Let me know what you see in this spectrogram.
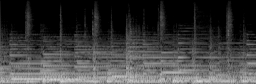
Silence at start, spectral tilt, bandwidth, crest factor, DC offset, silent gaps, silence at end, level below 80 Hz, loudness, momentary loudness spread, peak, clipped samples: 0 s; -8 dB/octave; 16 kHz; 12 dB; under 0.1%; none; 0 s; -38 dBFS; -19 LUFS; 3 LU; -6 dBFS; under 0.1%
